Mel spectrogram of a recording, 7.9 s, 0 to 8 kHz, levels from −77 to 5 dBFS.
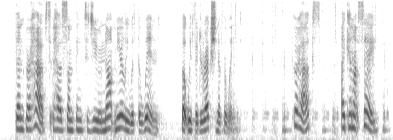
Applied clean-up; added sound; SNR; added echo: neural separator model SepFormer DNS4.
